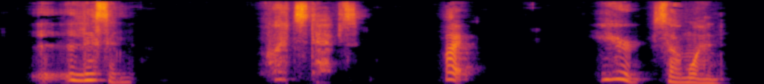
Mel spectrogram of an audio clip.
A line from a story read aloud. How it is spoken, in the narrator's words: the young girl suddenly spoke and stammered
